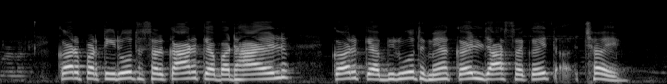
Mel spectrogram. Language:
Maithili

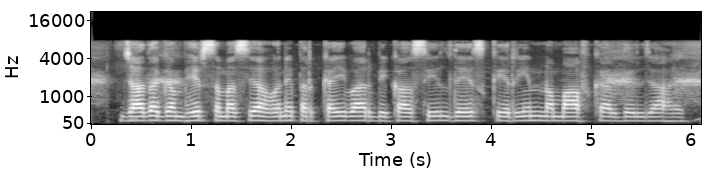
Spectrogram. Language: Magahi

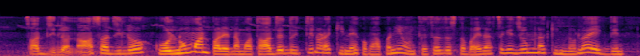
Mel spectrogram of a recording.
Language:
Nepali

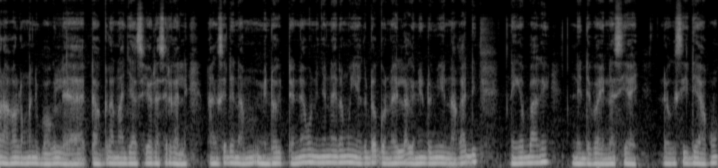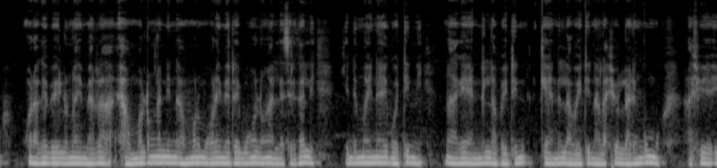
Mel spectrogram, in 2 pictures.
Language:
Masai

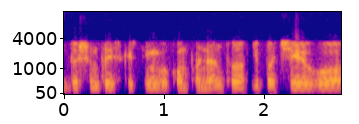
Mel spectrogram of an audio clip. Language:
Lithuanian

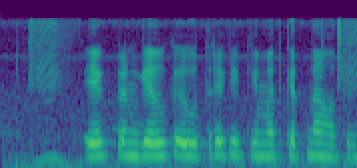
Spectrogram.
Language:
Magahi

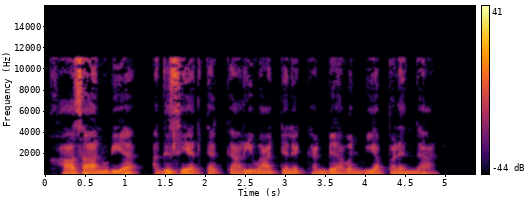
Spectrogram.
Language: Tamil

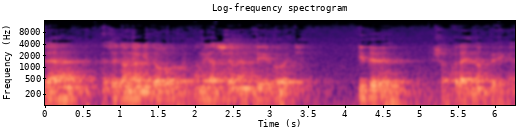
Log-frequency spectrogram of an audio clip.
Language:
Hungarian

